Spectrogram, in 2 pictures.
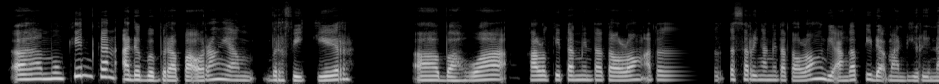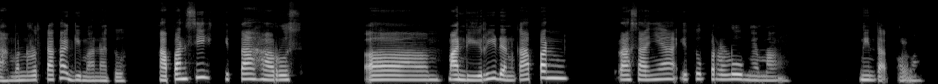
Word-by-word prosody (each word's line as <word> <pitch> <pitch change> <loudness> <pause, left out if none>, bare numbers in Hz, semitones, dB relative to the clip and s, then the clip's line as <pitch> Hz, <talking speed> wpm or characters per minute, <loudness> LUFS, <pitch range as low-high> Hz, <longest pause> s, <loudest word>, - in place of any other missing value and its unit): eee, 235 +2 +5
mungkin 355 +10 +2
kan 350 -1 +3
ada 215 -2 +3
beberapa 190 -1 +3
orang 220 +6 +2
yang 200 -3 -1 0.2
berpikir, 195 +2 0 0.6
eee, 195 0 +2
bahwa 190 +5 +2 0.2
kalo 205 +1 +4
kita 210 0 0
minta 205 -1 -1
tolong 200 +2 +2
atau 205 -1 -6 0.3
ke 195 - -13
keseringan 215 -2 -2
minta 200 -1 -3
tolong 215 +8 +1
dianggap 200 +1 0
tidak 200 -5 0
mandiri. 180 -1 -4
Nah 175 -1 -3
menurut 195 +3 -3
Kakak 230 +3 0
gimana 180 -3 -4
tuh, 170 0 -7 0.3
kapan 245 +6 +4
sih 325 +5 -1 0.2
kita 250 +1 +1
harus, 215 -1 -1 0.6
mmm, 210 -1 +1
mandiri 220 +4 +3
dan 210 -4 +1
kapan 285 +7 +3 0.5
rasanya 225 +2 0
itu 240 +2 -3
perlu 235 -1 0
memang 190 -3 -6 0.7
minta 210 -2 -2
tolong? 180 0 -9
210 Hz, 130 wpm, -19 LUFS, 195-230 Hz, 0.7 s, eee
